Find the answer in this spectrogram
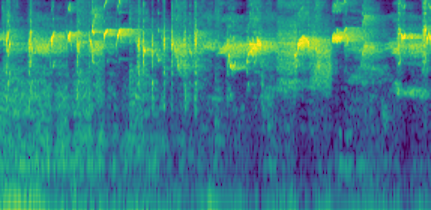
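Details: Javan pied starling (konin) singing in the lively 'gacor full isian' style: dense, high chattering and squeaky notes, with short whistled slurs and bursts of rapid trills packed together, and a faint low hum beneath.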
